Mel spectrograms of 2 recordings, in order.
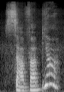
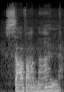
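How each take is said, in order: First: Slow "Ça va bien", rising loudly on bien; drawn-out, upbeat-tuned "Ça va bien"; French model phrase. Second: Slow, low "Ça va mal"; drawn-out, lower "Ça va mal"; French model phrase. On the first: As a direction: model "Ça va bien" for learners, lifting bien. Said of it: "either the word bien". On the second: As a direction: model "Ça va mal" with the tune kept down. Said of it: "or mal". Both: Shown as a demonstration.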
